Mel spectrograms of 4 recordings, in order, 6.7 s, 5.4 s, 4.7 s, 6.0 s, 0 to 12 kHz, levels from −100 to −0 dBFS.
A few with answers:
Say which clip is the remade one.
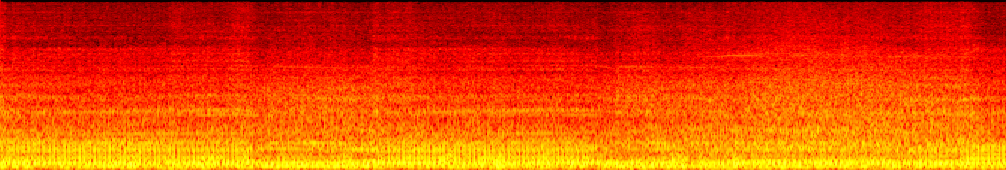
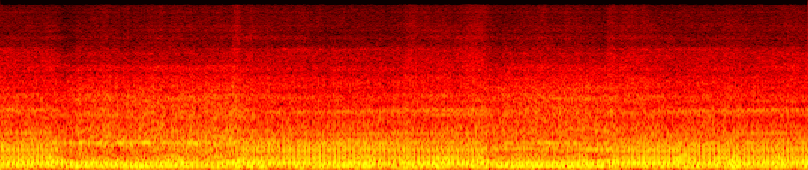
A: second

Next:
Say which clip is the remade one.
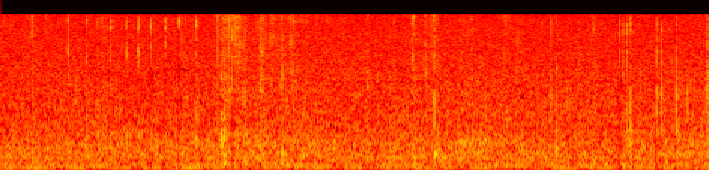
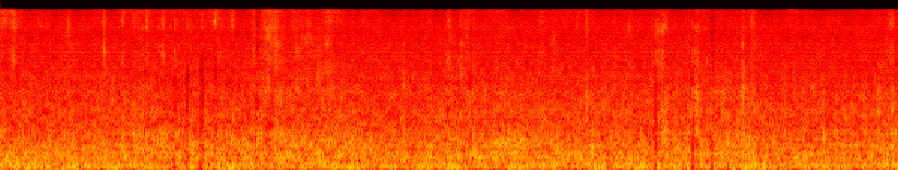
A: second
